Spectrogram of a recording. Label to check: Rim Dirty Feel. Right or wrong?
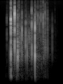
Wrong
